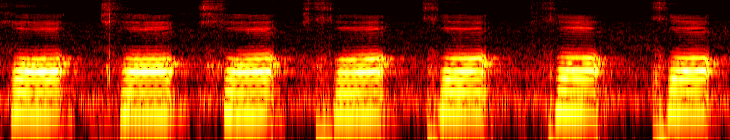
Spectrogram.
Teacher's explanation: खा का मखरज है हलक के मुंह के तरफ वाले हिस्से से, यानी हलक के हम अगर 3 हिस्से करें तो एक हिस्सा अपना हलक के मुंह की तरफ आता है और एक हिस्सा बीच में जाता है और एक हिस्सा नीचे की तरफ। तो हम हलक के मुंह के तरफ वाले हिस्से से इसको अदा करेंगे। थोड़ी खुरदुरी आवाज़ आती है इसमें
